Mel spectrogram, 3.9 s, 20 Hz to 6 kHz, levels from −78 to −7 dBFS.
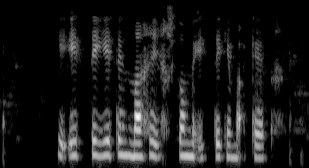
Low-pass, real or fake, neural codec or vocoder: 5.4 kHz; fake; vocoder, 22.05 kHz, 80 mel bands, Vocos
